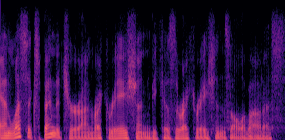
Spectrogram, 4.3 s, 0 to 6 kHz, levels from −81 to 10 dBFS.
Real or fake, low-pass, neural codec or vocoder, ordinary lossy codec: real; 5.4 kHz; none; Opus, 16 kbps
